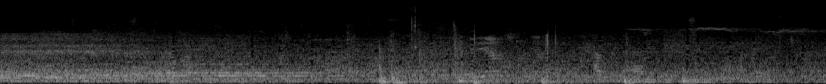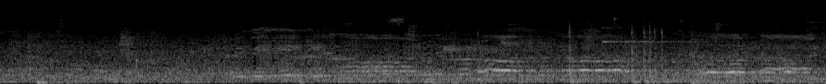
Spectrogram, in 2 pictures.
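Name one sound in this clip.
A crowd of men and women murmurs quietly in the background of a large echoing hall.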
